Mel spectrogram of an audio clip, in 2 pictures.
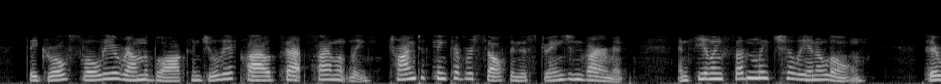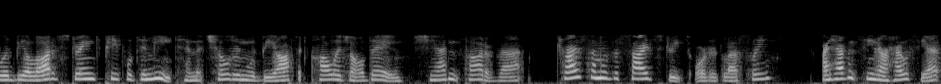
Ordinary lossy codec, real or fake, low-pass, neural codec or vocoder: AAC, 16 kbps; fake; 7.2 kHz; codec, 44.1 kHz, 7.8 kbps, Pupu-Codec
